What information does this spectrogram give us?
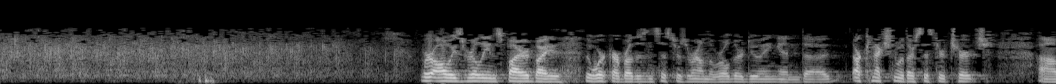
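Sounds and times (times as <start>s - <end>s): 
audience applause: 0.0s - 4.2s
speech: 4.2s - 10.5s.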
